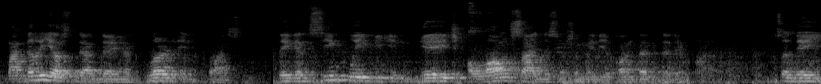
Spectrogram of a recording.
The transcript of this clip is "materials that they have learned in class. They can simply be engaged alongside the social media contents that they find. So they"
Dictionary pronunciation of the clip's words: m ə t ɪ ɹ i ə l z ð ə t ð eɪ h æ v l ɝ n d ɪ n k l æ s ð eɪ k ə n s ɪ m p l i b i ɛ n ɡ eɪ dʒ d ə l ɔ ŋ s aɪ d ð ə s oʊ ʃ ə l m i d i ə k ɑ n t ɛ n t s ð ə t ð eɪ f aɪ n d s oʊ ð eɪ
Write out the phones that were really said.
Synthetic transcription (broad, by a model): m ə t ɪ ɹ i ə l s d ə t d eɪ h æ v l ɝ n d ɪ n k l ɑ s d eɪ k ə n s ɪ m p l i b i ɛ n ɡ eɪ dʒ ə l ɔ ŋ s aɪ d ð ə s oʊ ʃ ə l m i d i ə k ɑ n t ɛ n t s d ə t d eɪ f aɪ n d s oʊ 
